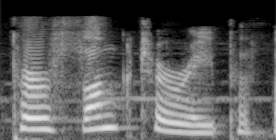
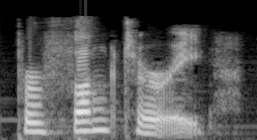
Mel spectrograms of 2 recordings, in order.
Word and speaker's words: perfunctory: 好，最后一个依然也是高级知识分子啊，读作 perfunctory, 有点像 perfume, 有点像 function, perfunctory, perfunctory, 它是一个形容词啊，表示敷衍的、例行公事的、潦草的等等意思。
